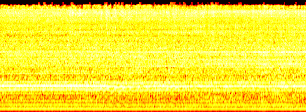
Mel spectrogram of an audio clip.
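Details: Free Weedeater leaf blower that wouldn't start, after repair: small two-stroke holds a steady high even drone with no stumbling; runs cleanly.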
